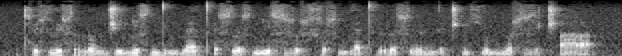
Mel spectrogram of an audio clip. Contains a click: no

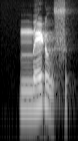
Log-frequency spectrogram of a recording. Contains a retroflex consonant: yes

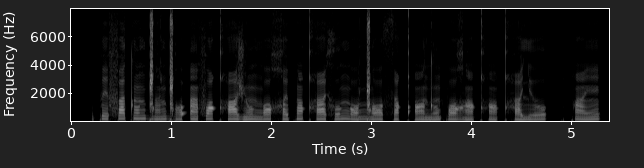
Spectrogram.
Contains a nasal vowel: yes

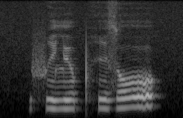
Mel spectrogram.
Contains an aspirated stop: yes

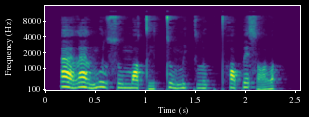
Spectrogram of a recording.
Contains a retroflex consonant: no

